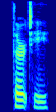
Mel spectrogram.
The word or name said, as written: 30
